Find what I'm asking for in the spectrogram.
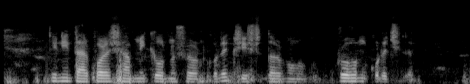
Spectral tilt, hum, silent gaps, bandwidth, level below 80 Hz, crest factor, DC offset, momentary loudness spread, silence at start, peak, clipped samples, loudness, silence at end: -6 dB/octave; none; none; 9.8 kHz; -50 dBFS; 20 dB; under 0.1%; 17 LU; 0.05 s; -6 dBFS; under 0.1%; -25 LUFS; 0 s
